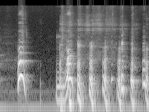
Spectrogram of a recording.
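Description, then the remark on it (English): A person imitates a German Shepherd dog barking: one sharp bark, a short pause, then a fast, rhythmic run of about eight loud barks. “You need to be like a German Shepherd dog.”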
